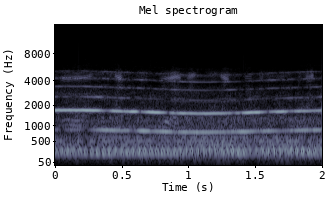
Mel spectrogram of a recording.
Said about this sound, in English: I'll hit the siren. You get the light.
